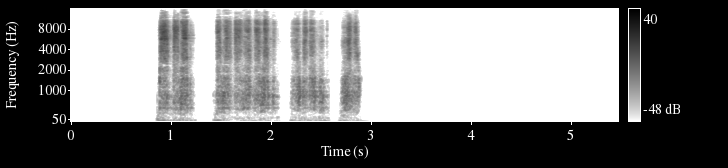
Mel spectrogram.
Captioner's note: pencil scratching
